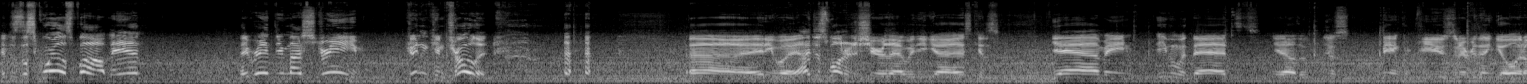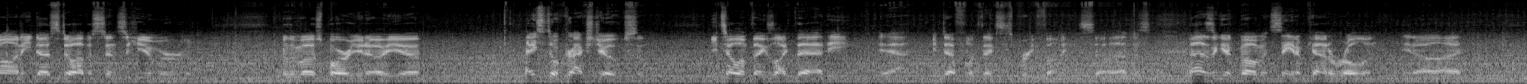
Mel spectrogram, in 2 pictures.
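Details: Adult male speaker; normal speech.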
